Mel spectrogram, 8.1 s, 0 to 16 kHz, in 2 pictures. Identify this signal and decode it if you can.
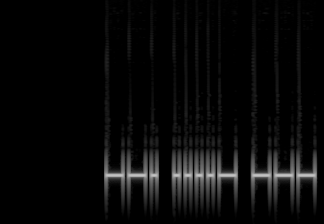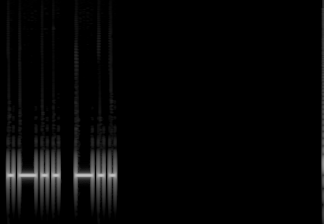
Morse code, heard as a keyed tone, about 17 wpm, 700 Hz. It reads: G4OLD
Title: DXCC-100 Call Signs - 5 Characters - 17wpm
